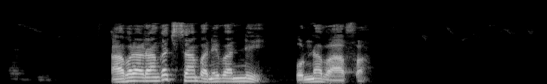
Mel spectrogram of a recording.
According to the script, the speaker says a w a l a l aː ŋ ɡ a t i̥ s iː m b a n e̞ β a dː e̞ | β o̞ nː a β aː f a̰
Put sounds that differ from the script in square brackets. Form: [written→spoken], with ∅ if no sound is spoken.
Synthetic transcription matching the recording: a [w→β] a l a l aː ŋ ɡ a [t→c] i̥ s [iː→aː] m b a n e̞ β a [dː→nː] e̞ | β o̞ nː a β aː f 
